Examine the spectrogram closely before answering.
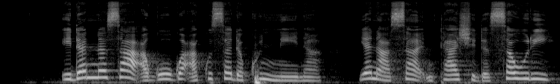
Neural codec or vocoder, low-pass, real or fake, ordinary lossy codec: none; none; real; none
